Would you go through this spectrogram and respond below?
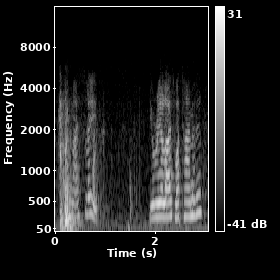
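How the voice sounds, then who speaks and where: An actress plays a tormented, jealous wife in an old radio melodrama. Her voice sits high, and she turns between accusation and pleading. The recording is muffled and aged. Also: steady tone, normal speed, noisy background, lightly acted. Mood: accusing, wounded. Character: jealous, tormented wife of a dance-band pianist. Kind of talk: 1950s radio drama acting.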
